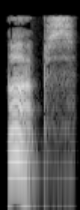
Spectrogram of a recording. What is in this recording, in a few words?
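"ops", British English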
